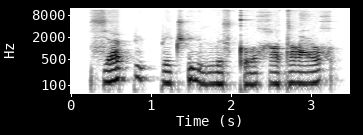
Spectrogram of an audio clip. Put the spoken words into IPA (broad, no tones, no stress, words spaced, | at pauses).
sʲæpːypːe t͡ʃʼylːɯskʼoχɑ dɑʕoχ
